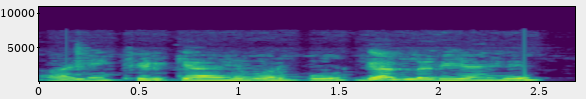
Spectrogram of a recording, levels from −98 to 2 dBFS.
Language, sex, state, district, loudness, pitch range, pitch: Marathi, female, Maharashtra, Nagpur, -19 LUFS, 200-230 Hz, 220 Hz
